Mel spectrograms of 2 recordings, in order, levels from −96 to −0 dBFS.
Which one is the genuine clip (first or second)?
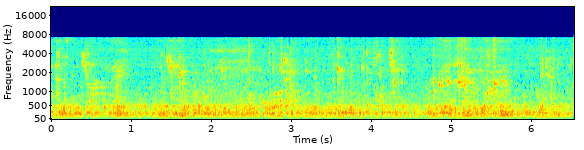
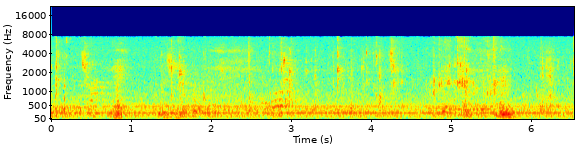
second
